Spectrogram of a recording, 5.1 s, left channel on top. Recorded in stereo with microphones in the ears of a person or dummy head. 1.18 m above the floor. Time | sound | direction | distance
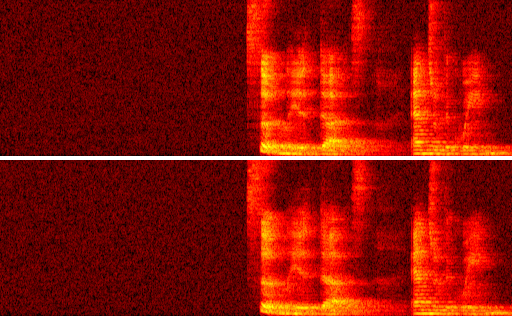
2.5 | a woman speaking | 25° left (ahead or behind) | 0.7 m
